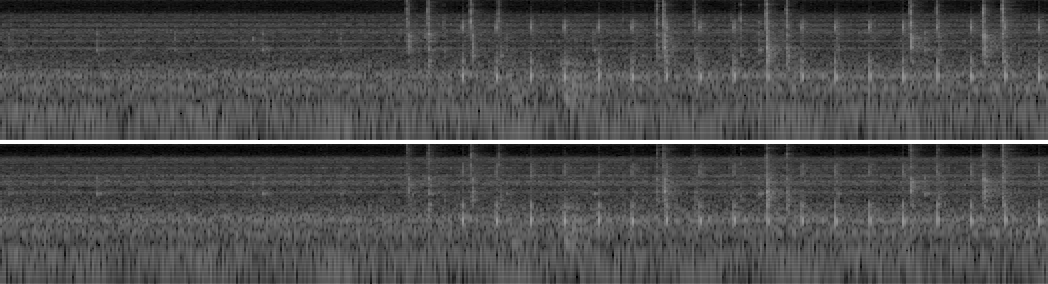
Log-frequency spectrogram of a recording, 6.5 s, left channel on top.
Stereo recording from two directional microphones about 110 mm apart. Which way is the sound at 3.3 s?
5° right (ahead or behind).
